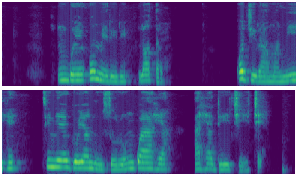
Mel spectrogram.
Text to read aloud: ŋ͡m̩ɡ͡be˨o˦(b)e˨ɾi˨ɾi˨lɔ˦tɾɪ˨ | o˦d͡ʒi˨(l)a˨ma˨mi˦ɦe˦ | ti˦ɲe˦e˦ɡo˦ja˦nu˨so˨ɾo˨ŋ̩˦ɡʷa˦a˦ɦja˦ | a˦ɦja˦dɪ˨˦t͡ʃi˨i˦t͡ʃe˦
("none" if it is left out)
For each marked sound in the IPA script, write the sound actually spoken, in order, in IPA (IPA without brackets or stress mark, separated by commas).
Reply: m, ɾ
